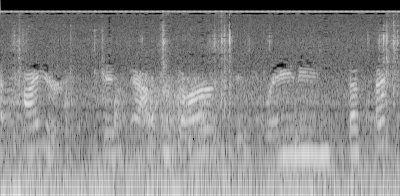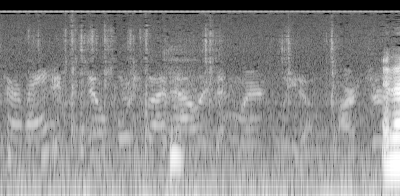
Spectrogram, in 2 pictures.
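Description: Faint, indistinct voices murmuring in the background, with no clear scraping of the clay tool audible; a louder, close woman's voice breaks in right at the end.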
